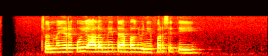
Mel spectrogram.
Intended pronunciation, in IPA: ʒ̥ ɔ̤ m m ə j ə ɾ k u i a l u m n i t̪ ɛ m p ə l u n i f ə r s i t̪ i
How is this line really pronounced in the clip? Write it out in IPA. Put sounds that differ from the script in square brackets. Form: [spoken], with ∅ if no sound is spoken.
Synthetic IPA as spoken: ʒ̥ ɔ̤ [n] m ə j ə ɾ k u i a l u m n i t̪ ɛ m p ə l u n i f ə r s i t̪ i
